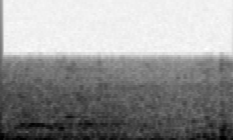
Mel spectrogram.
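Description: Faint, steady background noise with a low rumble, and a brief distant voice shortly after the start.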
